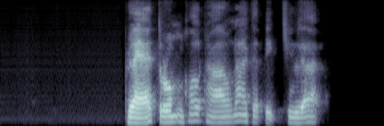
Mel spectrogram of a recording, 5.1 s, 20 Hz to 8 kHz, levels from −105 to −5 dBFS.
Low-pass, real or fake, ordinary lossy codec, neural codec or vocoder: none; fake; none; codec, 16 kHz, 1 kbps, FreqCodec, larger model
